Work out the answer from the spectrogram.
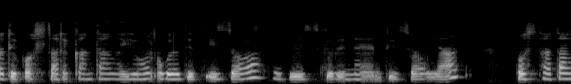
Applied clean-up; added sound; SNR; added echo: neural mask model DeepFilterNet 3.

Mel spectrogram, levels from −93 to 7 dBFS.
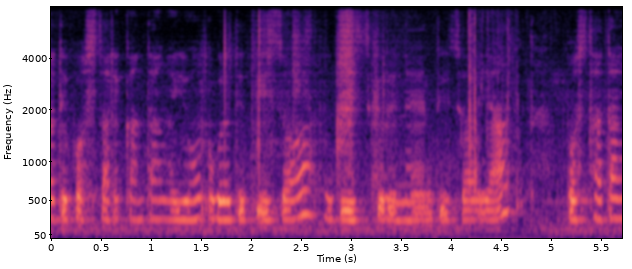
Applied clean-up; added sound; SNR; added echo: none; Splash, splatter; 17 dB; reverberation time 0.8 s.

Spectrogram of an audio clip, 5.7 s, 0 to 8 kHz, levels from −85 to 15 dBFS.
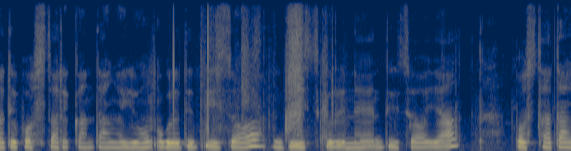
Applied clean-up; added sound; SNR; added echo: none; none; none; none.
